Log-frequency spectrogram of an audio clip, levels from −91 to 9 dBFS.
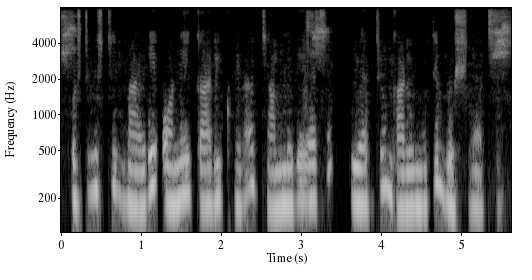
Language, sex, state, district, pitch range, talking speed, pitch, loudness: Bengali, female, West Bengal, Jalpaiguri, 170-215 Hz, 170 wpm, 180 Hz, -25 LUFS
